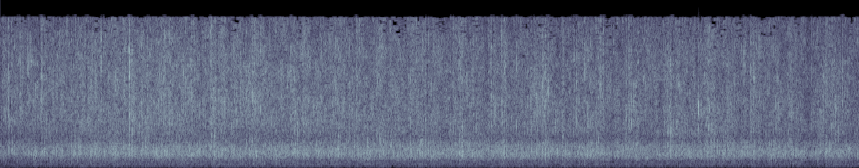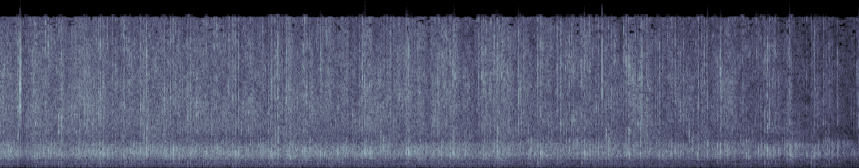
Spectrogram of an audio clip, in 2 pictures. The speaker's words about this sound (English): If we could just clap hands for this work.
